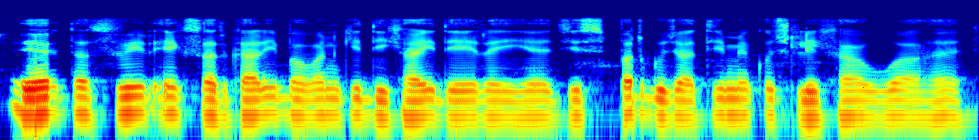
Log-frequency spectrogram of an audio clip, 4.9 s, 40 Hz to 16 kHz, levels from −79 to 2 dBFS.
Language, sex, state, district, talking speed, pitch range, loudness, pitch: Hindi, male, Gujarat, Valsad, 210 wpm, 110-120 Hz, -19 LUFS, 115 Hz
